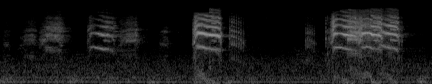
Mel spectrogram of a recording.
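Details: Conures flying out from a kept flock in Iowa, early spring 2003, give rough, buzzy squawks. Quieter calls alternate with two very loud, drawn-out screeches, one near the middle and one toward the end.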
